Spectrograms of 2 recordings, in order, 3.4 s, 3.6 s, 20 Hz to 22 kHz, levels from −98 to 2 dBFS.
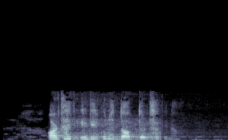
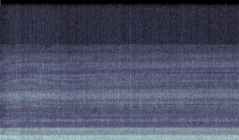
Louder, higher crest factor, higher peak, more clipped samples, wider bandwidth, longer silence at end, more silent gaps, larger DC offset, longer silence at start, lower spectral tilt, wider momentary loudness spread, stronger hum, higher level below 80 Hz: first, -21 LUFS vs -25 LUFS; first, 22 dB vs 14 dB; first, -2 dBFS vs -10 dBFS; neither; second, 7.8 kHz vs over 20 kHz; first, 1 s vs 0 s; neither; neither; first, 0.7 s vs 0 s; about the same, -4 dB/octave vs -5 dB/octave; first, 11 LU vs 2 LU; neither; second, -64 dBFS vs -42 dBFS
